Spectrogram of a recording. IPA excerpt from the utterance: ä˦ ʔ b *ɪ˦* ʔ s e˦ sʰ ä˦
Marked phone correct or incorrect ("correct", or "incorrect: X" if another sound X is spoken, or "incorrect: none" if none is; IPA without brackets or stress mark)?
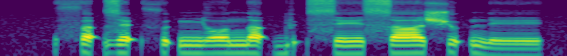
correct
